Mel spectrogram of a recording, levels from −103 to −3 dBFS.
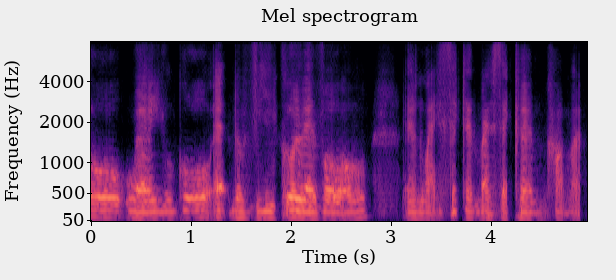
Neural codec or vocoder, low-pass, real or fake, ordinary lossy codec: codec, 16 kHz, 1 kbps, FreqCodec, smaller model; none; fake; none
